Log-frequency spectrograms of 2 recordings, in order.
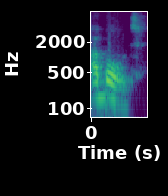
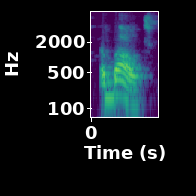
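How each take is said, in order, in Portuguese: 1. É falado com sotaque canadense. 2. É falado com sotaque americano ou britânico. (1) "mas um canadense vai falar about" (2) "Americano e britânico fala about"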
